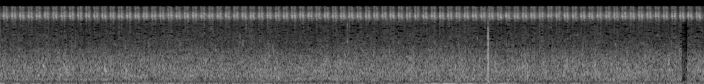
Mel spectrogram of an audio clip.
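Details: Riverside crickets at night give a bright, unbroken, rapidly pulsed trill, accompanied by a crackling campfire with a couple of distinct pops and the low rush of the river.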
